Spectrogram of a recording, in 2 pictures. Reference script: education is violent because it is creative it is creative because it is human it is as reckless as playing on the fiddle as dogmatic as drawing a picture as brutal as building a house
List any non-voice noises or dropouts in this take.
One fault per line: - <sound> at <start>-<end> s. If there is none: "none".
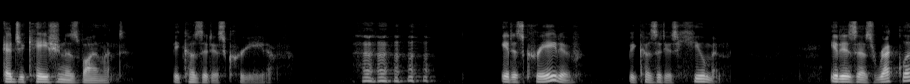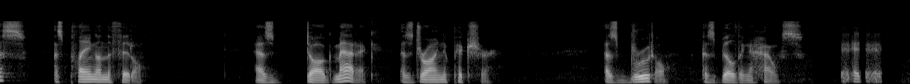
- laugh at 3.5-4.4 s
- laugh at 17.5-17.9 s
